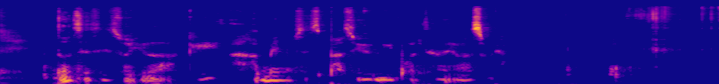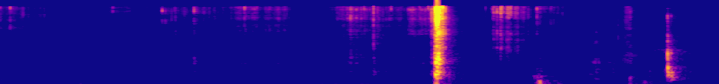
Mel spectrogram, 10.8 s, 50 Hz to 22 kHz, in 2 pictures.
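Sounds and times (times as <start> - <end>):
speech: 0.4 - 3.9
Tetra Pak carton being opened and flattened: 6.6 - 9.6.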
